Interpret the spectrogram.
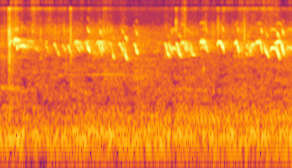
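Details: Young pet chicks newly added to a brood, giving rapid high-pitched peeps in quick overlapping bursts, some notes sliding downward, over a faint low background hum.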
